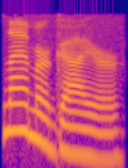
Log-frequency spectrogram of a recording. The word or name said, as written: lammergeyer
